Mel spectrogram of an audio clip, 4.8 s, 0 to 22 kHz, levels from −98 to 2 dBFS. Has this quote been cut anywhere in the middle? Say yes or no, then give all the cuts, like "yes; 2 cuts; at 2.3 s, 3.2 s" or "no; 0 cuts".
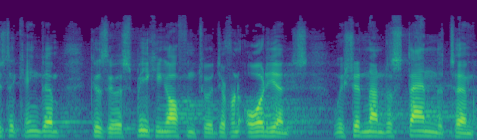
no; 0 cuts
